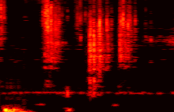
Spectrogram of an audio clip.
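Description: Dice, including red dice, clatter across a hard surface in a few quick bursts of rattling clicks, fairly crisp, after a soft low thud at the start, with no voices.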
